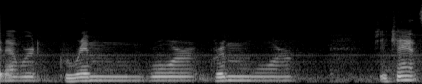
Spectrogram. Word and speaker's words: grimoire: Like a gimroar. How do you say that word? Grimoire.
